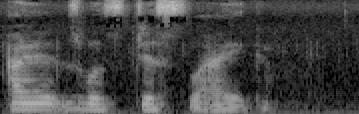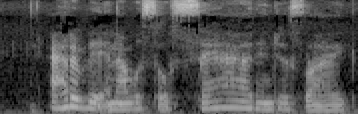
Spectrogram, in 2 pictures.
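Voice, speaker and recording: Female vlogger, a bit low-pitched, congested from a cold, candid rambling chat to camera on a phone. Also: slow pace, gravelly, dark tone, slightly rough. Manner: rambling, candid, talks straight to viewers. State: stuffy from a cold. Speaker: beauty vlogger. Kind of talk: casual chatty vlog.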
